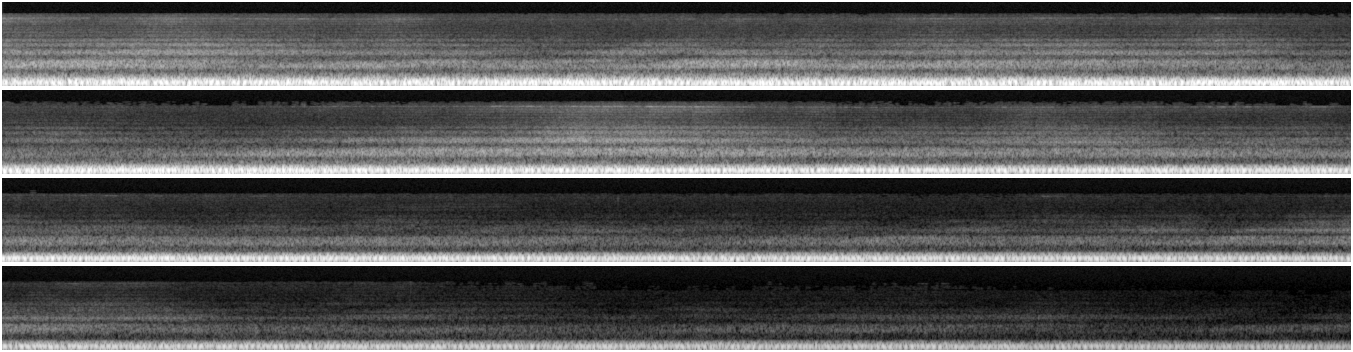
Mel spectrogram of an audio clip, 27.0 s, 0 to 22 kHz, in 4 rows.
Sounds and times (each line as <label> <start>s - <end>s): combine harvester in the fields, harvesting the wheat 0.0s - 26.9s
machines in the fields everywhere 0.0s - 26.9s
